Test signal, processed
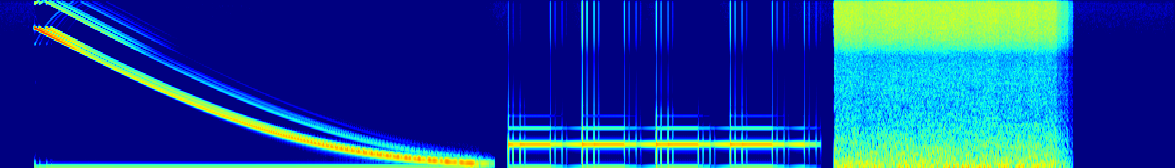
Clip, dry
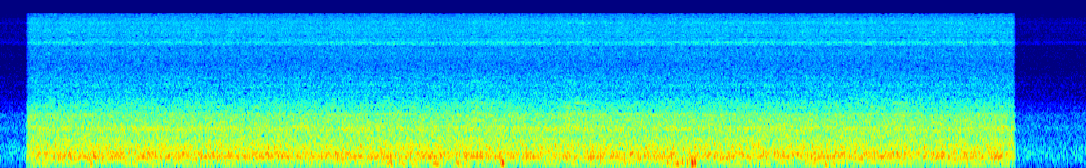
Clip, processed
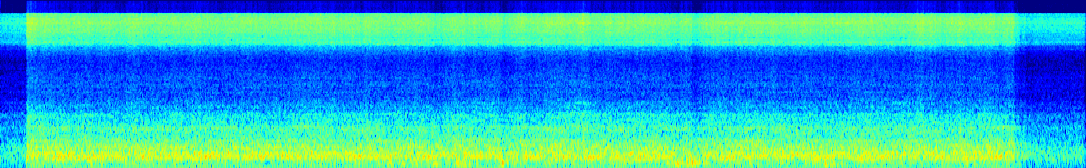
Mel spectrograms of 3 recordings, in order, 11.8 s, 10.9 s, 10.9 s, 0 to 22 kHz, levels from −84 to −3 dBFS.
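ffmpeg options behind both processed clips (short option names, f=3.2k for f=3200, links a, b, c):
-filter_complex "[0:a]equalizer=f=1.4k:t=o:w=2.4:g=-6.5,asplit=2[a][b];[b]alimiter=limit=-20dB:level=0:latency=1,volume=-3dB[c];[a][c]amix=inputs=2:normalize=0,acompressor=threshold=-32dB:ratio=16,aeval=exprs='(tanh(10*val(0)+0.4)-tanh(0.4))/10':c=same,aexciter=amount=11.6:drive=2.6:freq=8.7k,asplit=2[d][e];[e]adelay=47,volume=-8dB[f];[d][f]amix=inputs=2:normalize=0,asplit=2[g][h];[h]adelay=116.6,volume=-8dB,highshelf=f=4k:g=-2.62[i];[g][i]amix=inputs=2:normalize=0,volume=4dB"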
